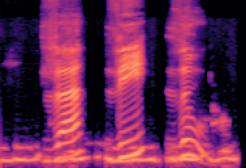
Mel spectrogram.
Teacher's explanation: gesekan sedikit makhrajnya ujung lidah, gesekan sedikit ke ujung gigi seri atas.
